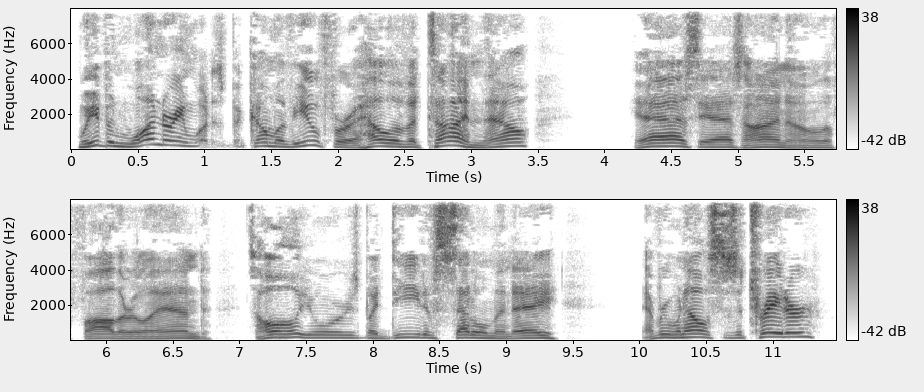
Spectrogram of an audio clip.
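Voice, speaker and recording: A man's voice: on the high side, lively intonation, normal speed, dry recording, studio quality, voice pushed up, close to an everyday voice. A man voicing a blunt former soldier who mocks and growls at a pompous leader. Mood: scornful. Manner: mocking, gruff.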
